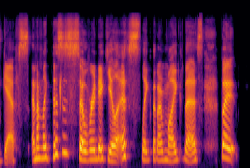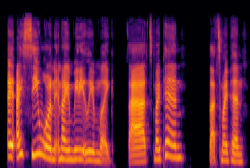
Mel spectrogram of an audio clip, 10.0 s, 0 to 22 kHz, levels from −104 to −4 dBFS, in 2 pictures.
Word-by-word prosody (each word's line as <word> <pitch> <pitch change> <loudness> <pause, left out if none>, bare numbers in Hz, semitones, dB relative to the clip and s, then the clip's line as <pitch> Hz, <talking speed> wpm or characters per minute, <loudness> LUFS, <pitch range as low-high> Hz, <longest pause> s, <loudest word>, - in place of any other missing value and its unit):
gifts 185 - -3
and - - +1
I'm 250 - -2
like 255 -1 -1
this 335 +6 0
is 380 -2 -1
so 210 - +3
ridiculous, 225 - +2
like, 215 -1 -3
that 220 -2 -2
I'm 210 +2 -2
like 190 +2 -1
this. - - 0 0.4
But 475 -1 +4 0.4
I 285 -1 +6
I 280 +6 +5
see 345 0 -1
one 270 -9 0
and 235 +1 -4
I - - +3
immediately 220 -2 -2
am 195 -1 -9
like, 175 - -7 0.3
"That's 175 +2 +3
my 230 -1 -3
pin. 275 -1 -3 0.5
That's - - -3
my 200 -1 -1
pin." 175 -3 -3
230 Hz, 175 wpm, -23 LUFS, 200-275 Hz, 0.5 s, I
